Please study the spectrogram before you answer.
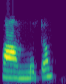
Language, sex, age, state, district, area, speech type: Telugu, female, 18-30, Telangana, Sangareddy, urban, conversation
